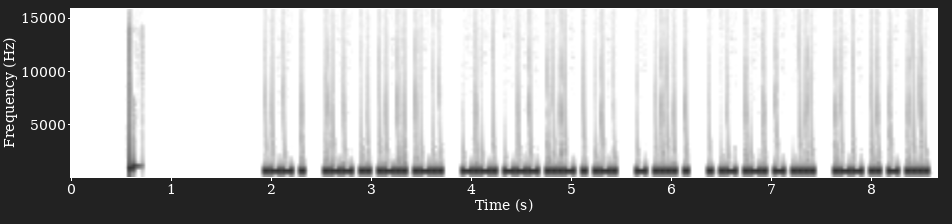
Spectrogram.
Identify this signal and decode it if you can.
Morse code, heard as a keyed tone, about 40 wpm, 700 Hz. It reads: WE WILL COVER THE EARTH WITH
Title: Sentences from Top 1000 Words - Review Part 1 - 40wpm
